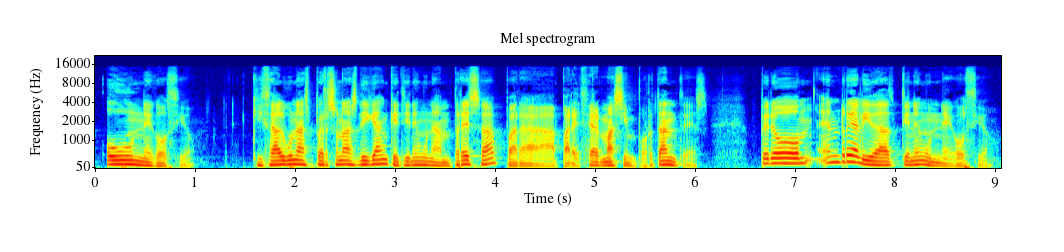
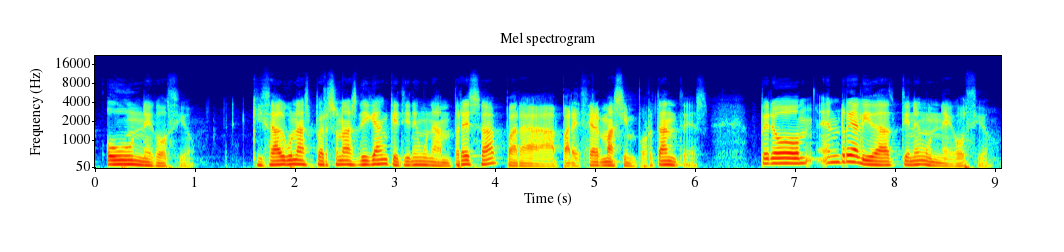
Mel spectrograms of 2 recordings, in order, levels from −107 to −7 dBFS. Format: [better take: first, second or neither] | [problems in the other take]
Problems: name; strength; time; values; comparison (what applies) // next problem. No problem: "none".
first | muffled; slightly; fading above 2.5 kHz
